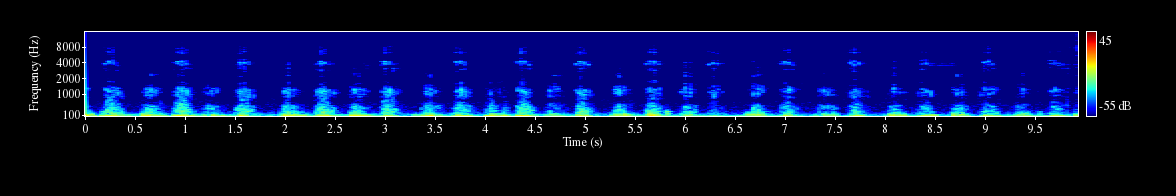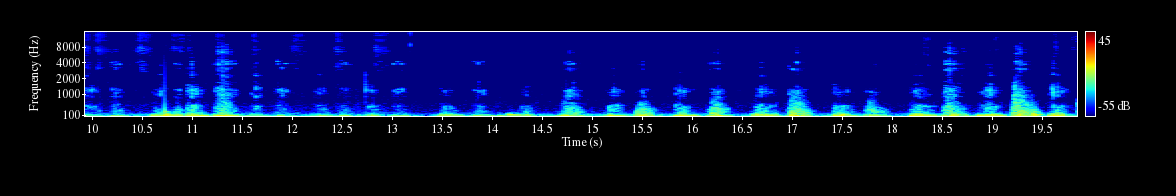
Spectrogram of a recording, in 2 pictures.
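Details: Maia, a pet cat, purring up close indoors: a deep, steady rumbling throb pulsing in quick, even beats for the whole stretch, with a few faint scratchy sounds partway through.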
